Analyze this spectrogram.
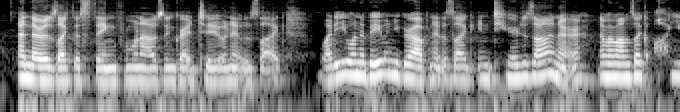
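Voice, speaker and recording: In a slight Canadian accent, a woman with a fairly low pitch and a bright, sharp tone talks with fairly even intonation. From Canada, near Toronto, Ontario. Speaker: interior designer. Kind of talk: casual interview chat.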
